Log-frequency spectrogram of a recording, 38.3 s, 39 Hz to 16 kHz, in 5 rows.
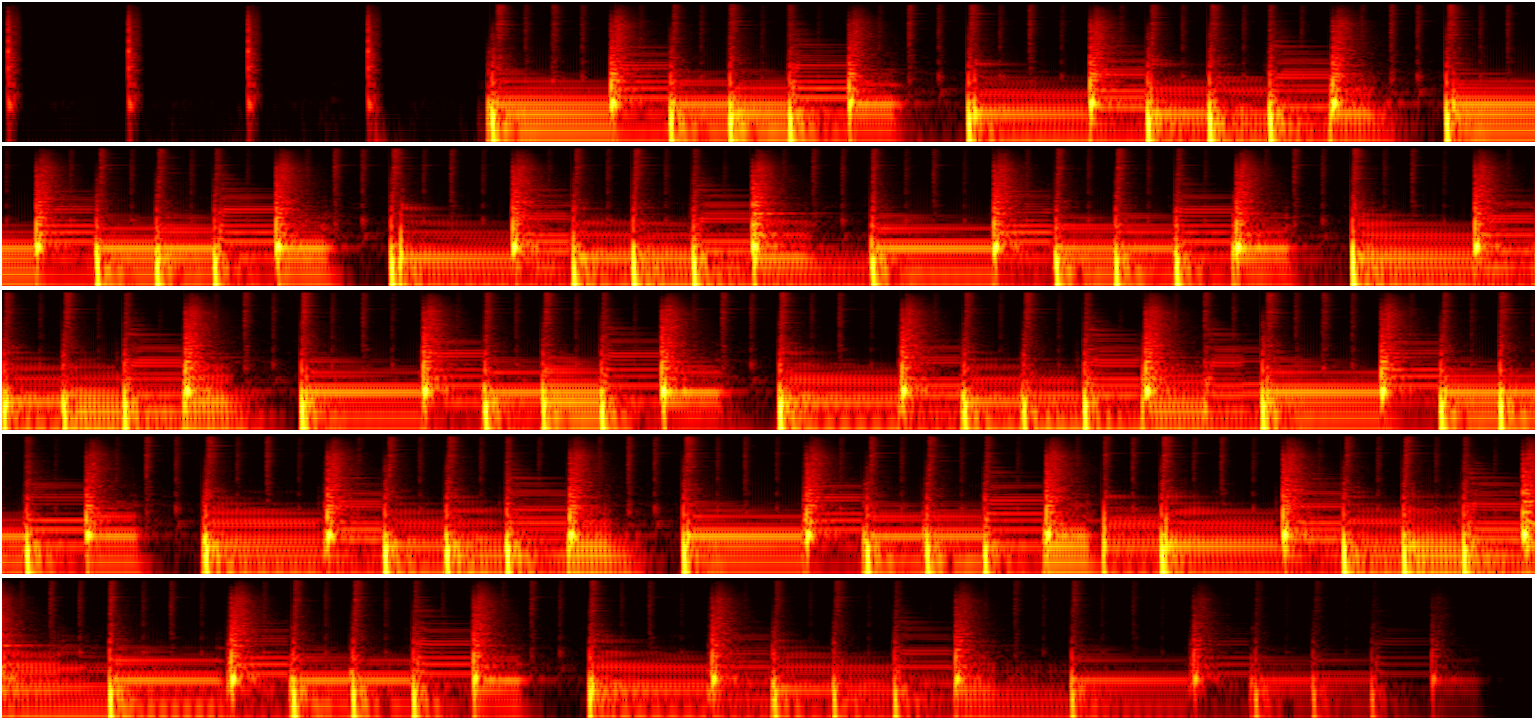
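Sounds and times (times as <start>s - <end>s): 
four-string bass slap groove: 2.4s - 38.0s.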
